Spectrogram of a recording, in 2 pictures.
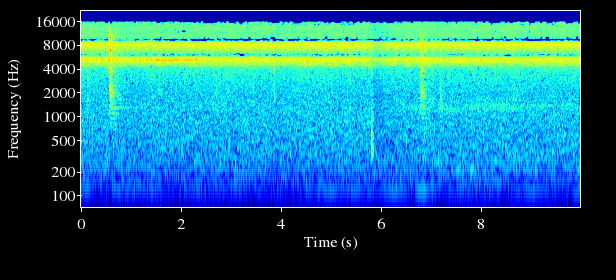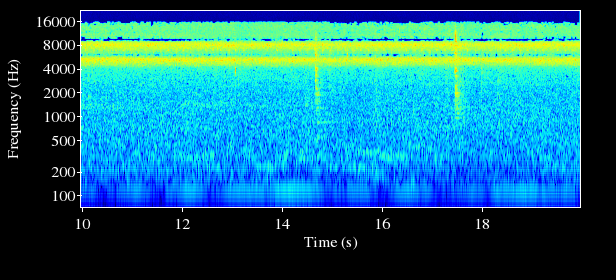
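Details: Insects in a field in Zhukovsky district, Kaluga region, Russia, on 11 September 2019, give an unbroken, shrill trilling at two high pitches over a faint low hum, with a few brief clicks.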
